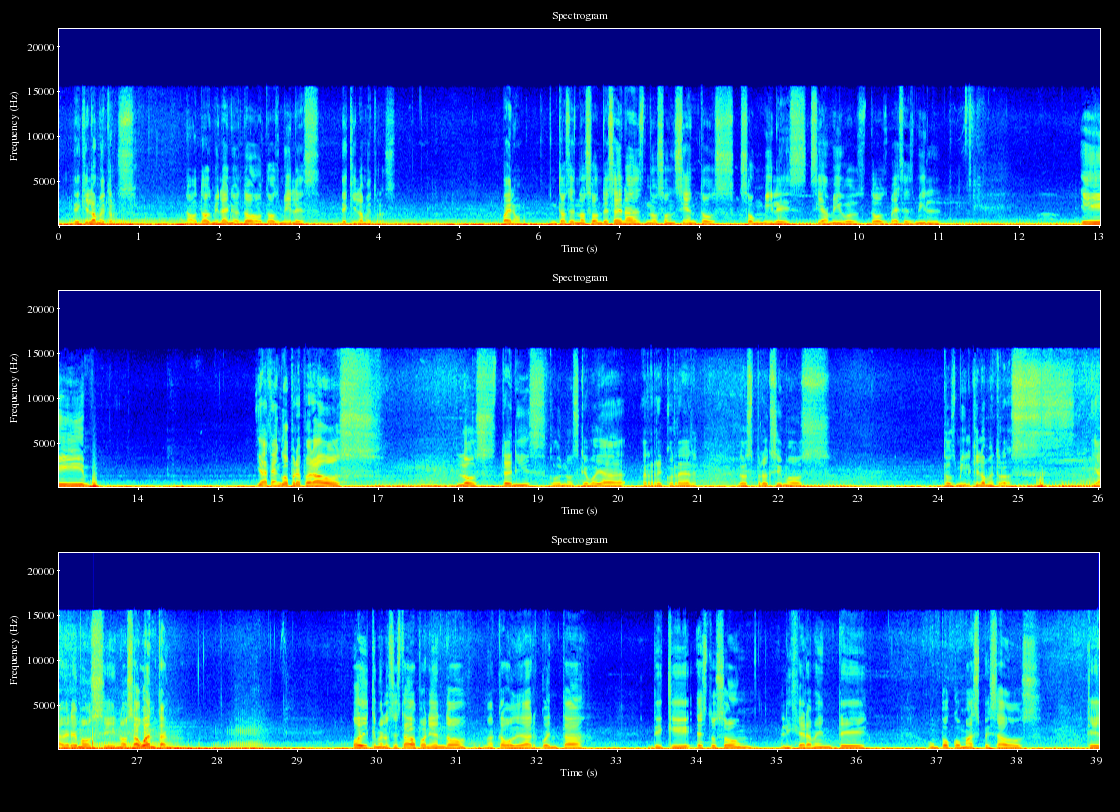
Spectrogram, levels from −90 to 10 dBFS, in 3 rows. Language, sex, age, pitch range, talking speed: Spanish, male, 50-69, 90-105 Hz, 105 wpm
